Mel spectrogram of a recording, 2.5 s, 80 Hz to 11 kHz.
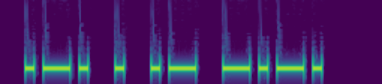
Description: Morse code, heard as a keyed tone, about 20 wpm, 700 Hz. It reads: REAC
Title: Build A Word - 1 Letter At A Time - 3 to 5-Letter Words - 20wpm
